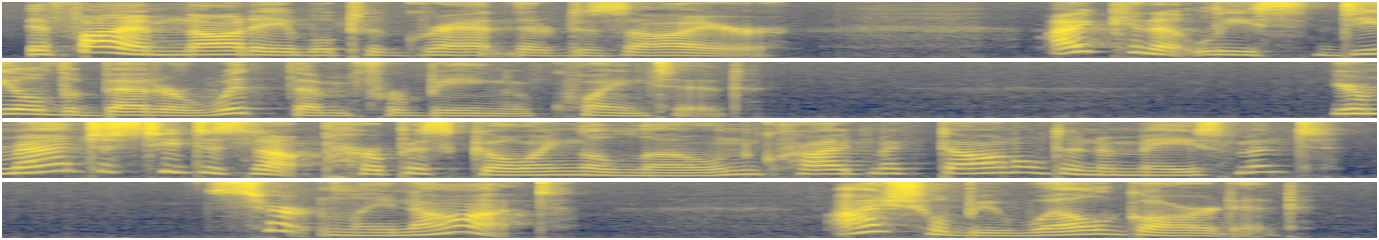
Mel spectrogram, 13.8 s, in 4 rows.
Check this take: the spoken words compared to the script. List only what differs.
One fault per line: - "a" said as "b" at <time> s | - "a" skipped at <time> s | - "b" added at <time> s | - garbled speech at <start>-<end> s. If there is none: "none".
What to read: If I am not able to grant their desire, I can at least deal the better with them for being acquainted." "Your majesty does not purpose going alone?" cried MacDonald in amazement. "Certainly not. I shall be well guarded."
none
